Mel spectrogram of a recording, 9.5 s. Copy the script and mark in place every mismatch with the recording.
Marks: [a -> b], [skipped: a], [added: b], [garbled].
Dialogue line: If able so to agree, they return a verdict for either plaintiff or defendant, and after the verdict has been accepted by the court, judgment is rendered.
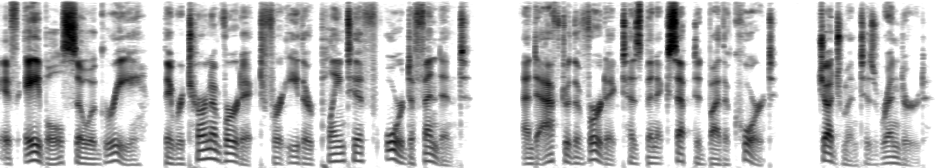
If able so [skipped: to] agree, they return a verdict for either plaintiff or defendant, and after the verdict has been accepted by the court, judgment is rendered.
